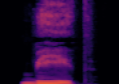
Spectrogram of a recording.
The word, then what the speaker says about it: být: Remember the long Y in. být, Stretch it like dramatic theater while sipping coffee very, very seriously.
